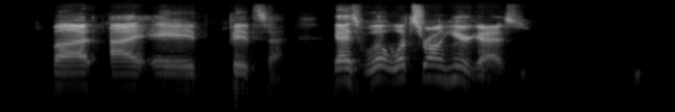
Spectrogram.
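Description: A man speaks calmly and clearly through a microphone on an online call.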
